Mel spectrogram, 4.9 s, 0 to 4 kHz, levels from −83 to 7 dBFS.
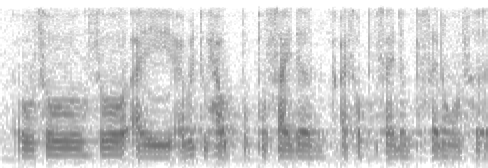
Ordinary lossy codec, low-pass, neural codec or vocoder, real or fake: none; 3.6 kHz; none; real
